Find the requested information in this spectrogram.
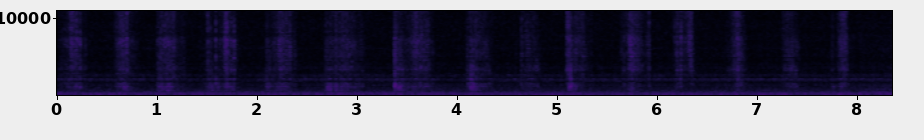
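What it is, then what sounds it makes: Paper lampshade brushed along the rim. A small brush scratches and rubs along the upper rim of a hollow, bell-shaped faux-parchment paper lampshade. About ten bright, dry scratching strokes come at an uneven pace over a steady low background hum.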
